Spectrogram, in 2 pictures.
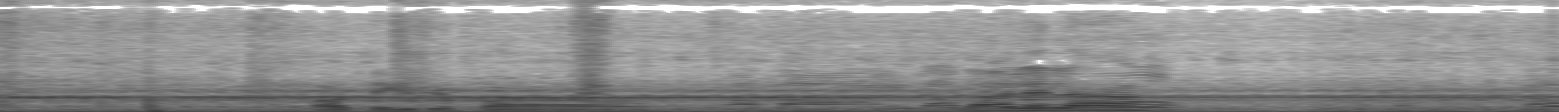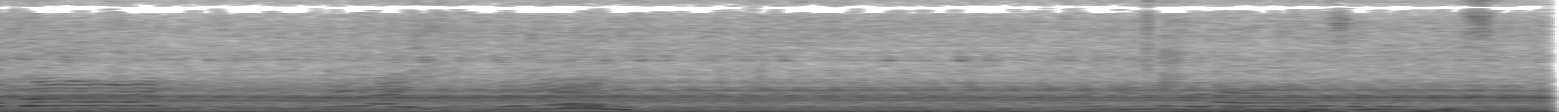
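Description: A man talks from inside a car.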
